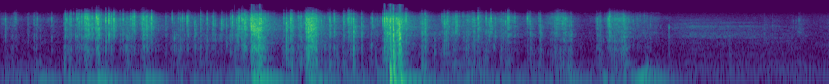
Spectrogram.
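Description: Foil wrapper of a baseball card pack being torn open and crinkled by hand: a run of crackling rustles with one sharp rip about two seconds in, stopping a little after three seconds.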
